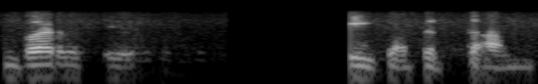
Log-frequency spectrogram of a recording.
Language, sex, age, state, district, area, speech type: Marathi, male, 18-30, Maharashtra, Ratnagiri, rural, conversation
